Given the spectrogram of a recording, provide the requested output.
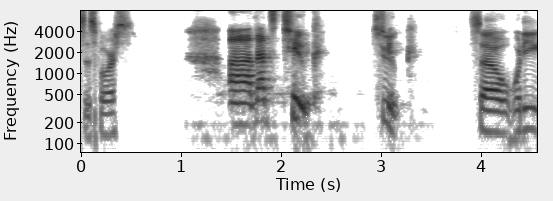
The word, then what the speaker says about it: toque: Can you pronounce this for us? That's toque.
